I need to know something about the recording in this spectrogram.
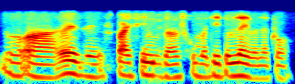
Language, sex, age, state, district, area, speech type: Manipuri, male, 18-30, Manipur, Kangpokpi, urban, conversation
